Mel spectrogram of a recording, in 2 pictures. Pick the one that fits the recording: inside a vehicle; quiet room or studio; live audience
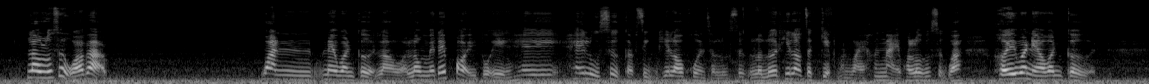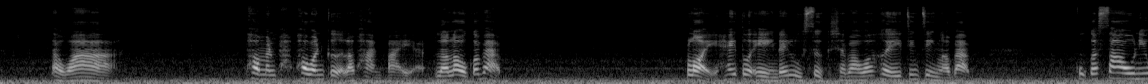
inside a vehicle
